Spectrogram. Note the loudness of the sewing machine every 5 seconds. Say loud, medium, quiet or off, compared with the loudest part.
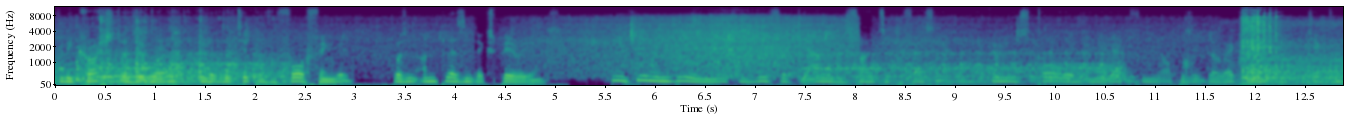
loud, medium, loud.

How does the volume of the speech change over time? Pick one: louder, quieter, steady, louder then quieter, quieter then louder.
quieter.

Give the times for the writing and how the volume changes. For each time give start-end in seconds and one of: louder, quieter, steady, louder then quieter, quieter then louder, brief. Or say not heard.
not heard.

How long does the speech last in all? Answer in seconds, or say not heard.
13 s.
